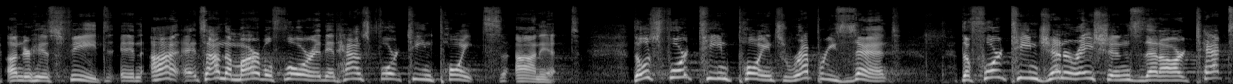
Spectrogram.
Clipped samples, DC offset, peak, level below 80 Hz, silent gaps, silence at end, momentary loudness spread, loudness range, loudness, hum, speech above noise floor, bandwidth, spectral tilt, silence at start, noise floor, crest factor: under 0.1%; under 0.1%; -4 dBFS; -66 dBFS; none; 0 s; 8 LU; 3 LU; -20 LUFS; none; 28 dB; 16.5 kHz; -4.5 dB/octave; 0.05 s; -48 dBFS; 16 dB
